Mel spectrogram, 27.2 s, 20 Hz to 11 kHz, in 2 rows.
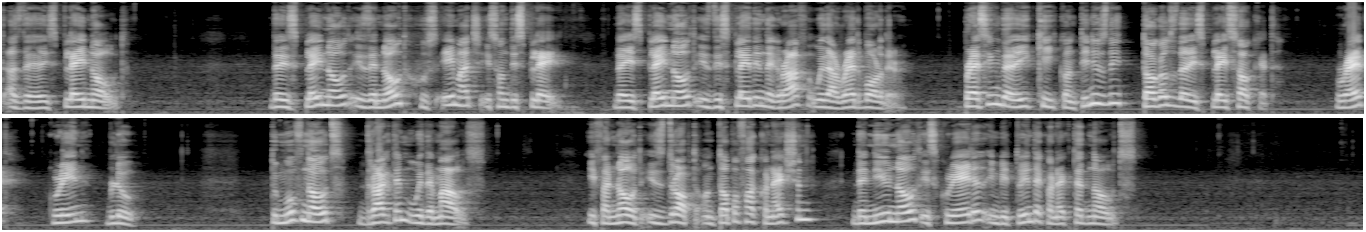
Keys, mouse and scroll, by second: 14.2 d, 15.2 d, 17.1-18.8 drag, 20.6 click, 21.9-23.3 drag, 23.9 click, 24.9 click, 25.4 d, 27.0 click.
